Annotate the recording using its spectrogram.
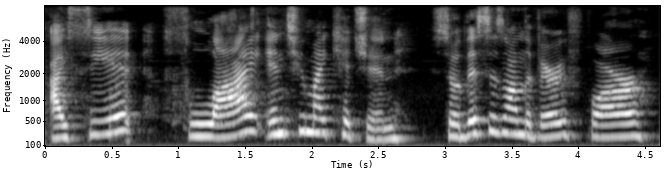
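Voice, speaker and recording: A woman's fairly high-pitched voice in an animated tone, with audible room echo. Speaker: podcast co-host; stage actor. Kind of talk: casual chat.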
